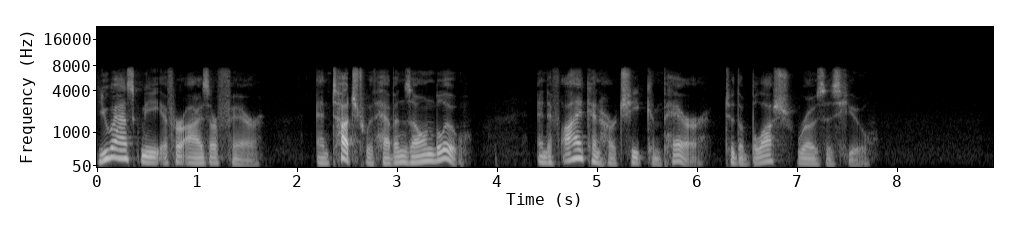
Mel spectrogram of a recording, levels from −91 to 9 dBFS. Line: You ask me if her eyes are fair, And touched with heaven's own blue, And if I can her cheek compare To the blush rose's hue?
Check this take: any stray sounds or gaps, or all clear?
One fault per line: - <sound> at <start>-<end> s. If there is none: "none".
none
